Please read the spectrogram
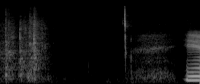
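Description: Scissors cutting a strip of ribbon: a short rustling snip, then a single click and a brief rustle.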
